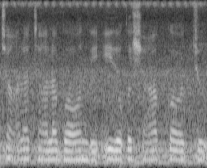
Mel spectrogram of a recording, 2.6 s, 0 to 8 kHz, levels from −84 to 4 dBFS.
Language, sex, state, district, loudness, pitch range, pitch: Telugu, female, Andhra Pradesh, Chittoor, -14 LUFS, 160-170 Hz, 165 Hz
